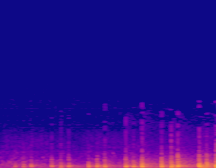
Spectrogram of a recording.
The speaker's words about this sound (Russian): Ах, что такое? Чу, я слышу топот его коня.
